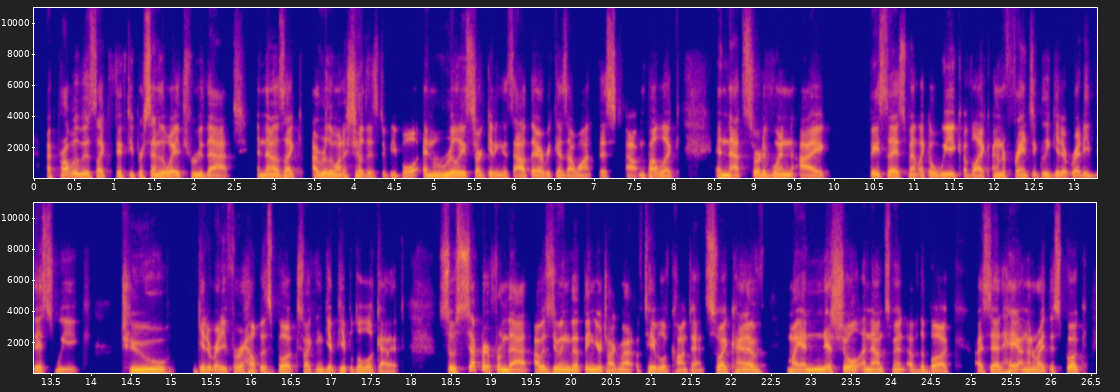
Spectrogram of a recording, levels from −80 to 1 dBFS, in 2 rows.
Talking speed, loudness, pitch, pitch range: 255 wpm, -17 LUFS, 110 Hz, 100-120 Hz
